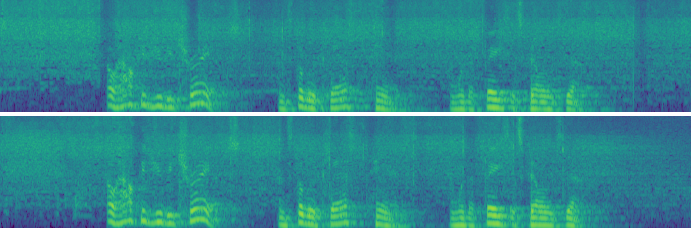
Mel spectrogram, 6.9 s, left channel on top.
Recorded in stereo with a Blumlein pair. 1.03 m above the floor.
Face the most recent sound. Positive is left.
turn(degrees=-10)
